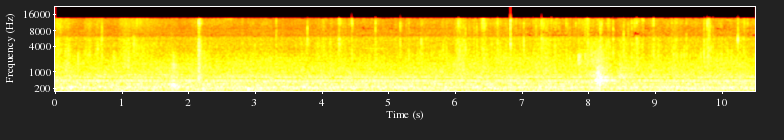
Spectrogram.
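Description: Steady machine hum and hiss from equipment running in the room, with a few soft taps and rustles as gloved hands roll nori and rice on a wooden board.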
